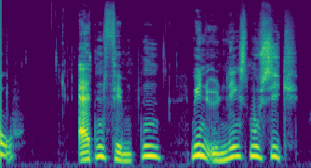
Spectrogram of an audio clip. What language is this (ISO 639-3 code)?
dan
